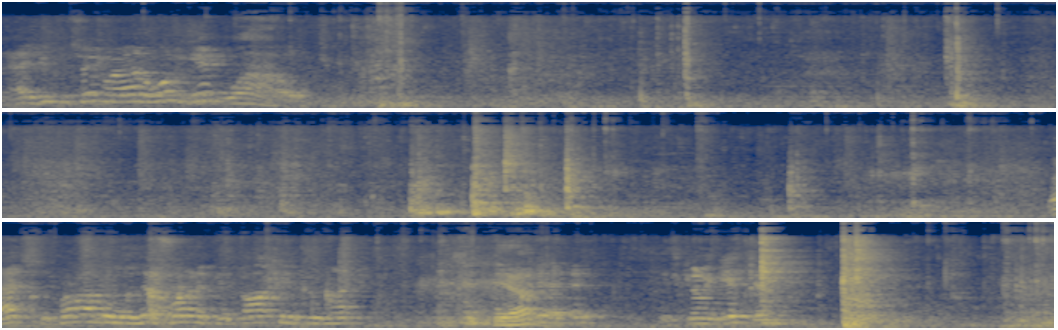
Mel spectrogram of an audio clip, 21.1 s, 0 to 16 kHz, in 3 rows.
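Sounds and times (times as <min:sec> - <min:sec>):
firebox door knocks and clanks: 0:19.1 - 0:20.1.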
